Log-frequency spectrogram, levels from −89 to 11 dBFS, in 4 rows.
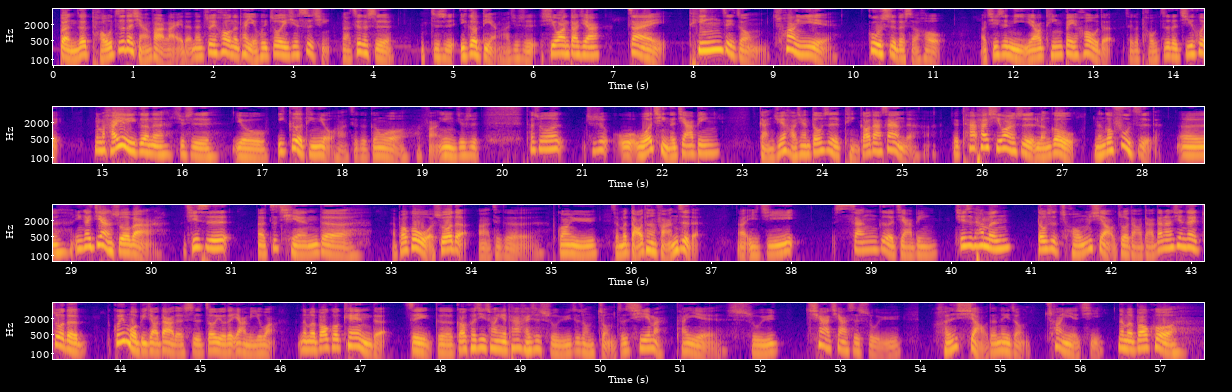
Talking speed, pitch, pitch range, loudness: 245 characters per minute, 135 Hz, 115-175 Hz, -13 LUFS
